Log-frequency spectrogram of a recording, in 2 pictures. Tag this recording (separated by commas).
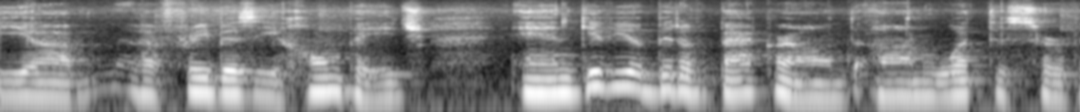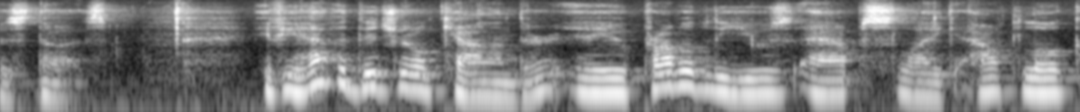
Speech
